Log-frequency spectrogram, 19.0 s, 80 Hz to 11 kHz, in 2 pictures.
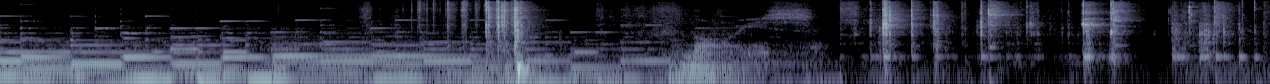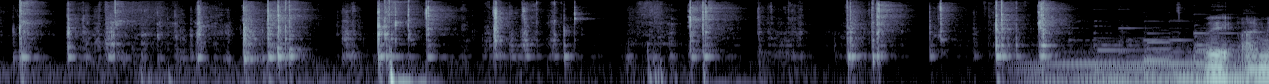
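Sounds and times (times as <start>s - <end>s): plastic crunching and crackling: 6.3s - 17.4s.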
